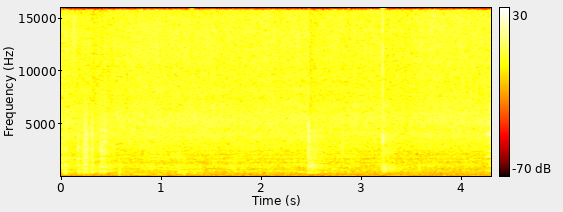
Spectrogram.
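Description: Spiced curry paste frying in an aluminium pot with a steady sizzle, while a metal spoon scrapes and clinks against the pot a few times: near the start, about halfway through and a little later.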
